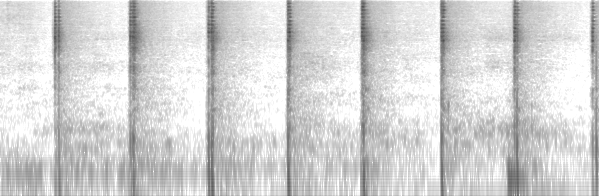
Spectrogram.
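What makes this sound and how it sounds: A stainless steel mesh sink strainer is held up with its mesh facing the microphone while the mesh and rim are tapped slowly with fingertips and nails. Eight short, bright metallic taps come at a steady, unhurried pace, each fading quickly with a faint low thud underneath.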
